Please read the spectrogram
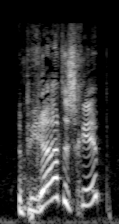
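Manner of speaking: very high, shouted cry. Narrator reads a character's shouted question; shouted question. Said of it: "Schreeuwde hij nu".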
